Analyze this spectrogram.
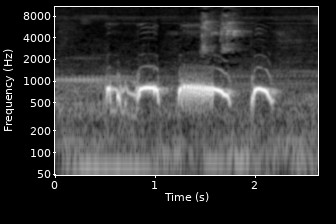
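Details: A spotted dove gives a lure call used to attract wild doves: three soft, low, hollow coos. The middle note is drawn out longer, and the second and third follow about half a second apart.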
